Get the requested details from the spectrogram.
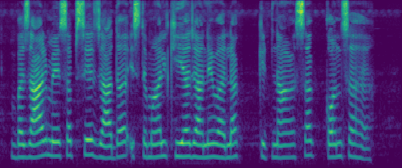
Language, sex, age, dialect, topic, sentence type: Hindi, female, 18-24, Marwari Dhudhari, agriculture, question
